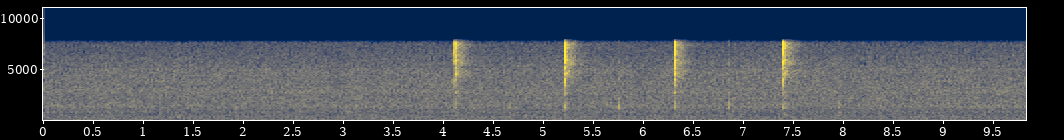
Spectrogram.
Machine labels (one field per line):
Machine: valve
